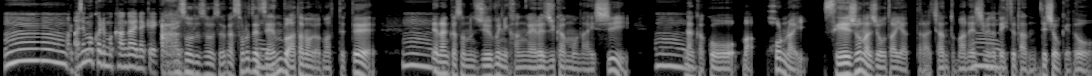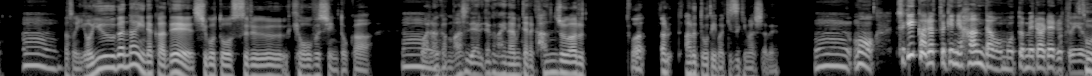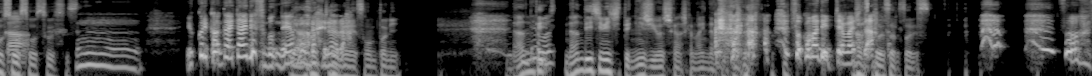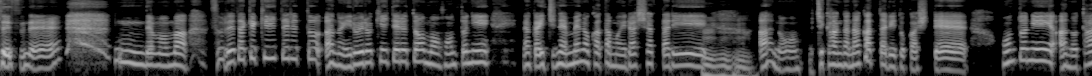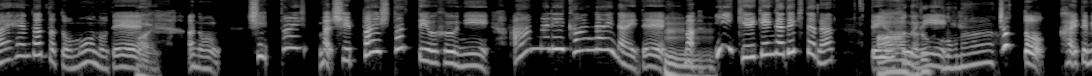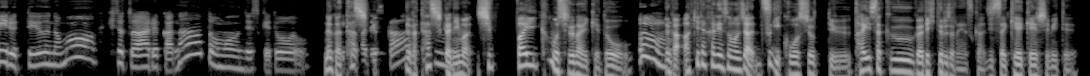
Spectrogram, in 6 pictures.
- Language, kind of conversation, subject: Japanese, advice, 失敗が怖くて挑戦できないとき、どうすれば一歩踏み出せますか？
- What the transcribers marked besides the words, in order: laughing while speaking: "ゆっくり考えたいですもんね、本来なら"; laughing while speaking: "間違いないです"; laugh; tapping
